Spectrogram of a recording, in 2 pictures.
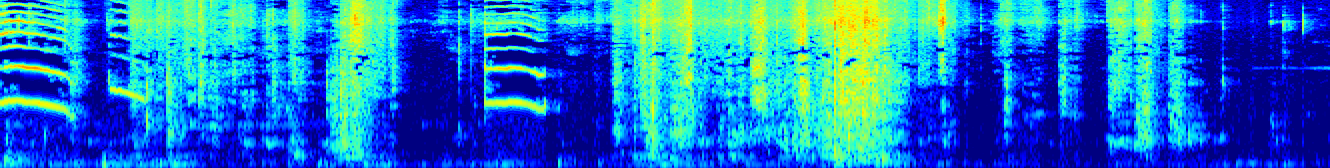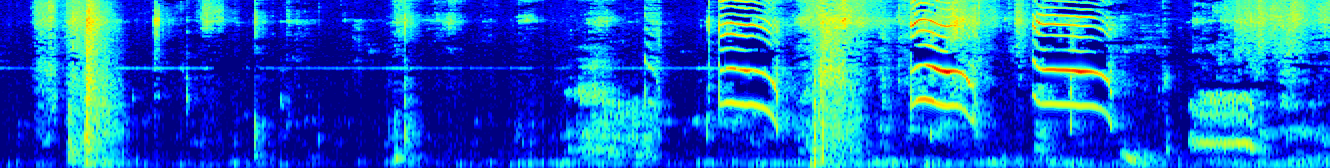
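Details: Kittens meowing for their mother: short high mews in sparse bursts, separated by clatters, knocks and rustling noise.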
